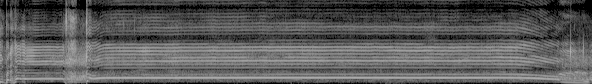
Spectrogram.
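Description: A young man shouts loudly in celebration.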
